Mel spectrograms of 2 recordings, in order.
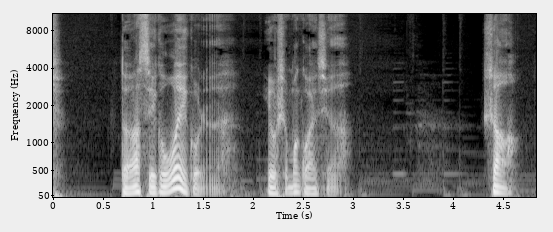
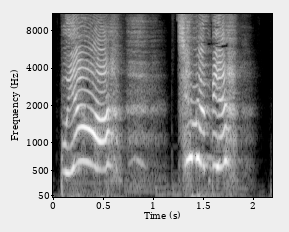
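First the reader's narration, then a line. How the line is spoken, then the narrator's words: Loud shouting. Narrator (Chinese): 叶琳娜大声喊道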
